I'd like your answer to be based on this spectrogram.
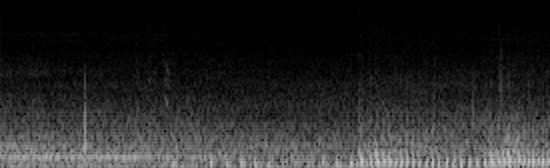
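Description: A Royal Enfield Meteor motorcycle engine restarts after stalling on a mountain road, settling into a loud, close single-cylinder thumping idle that strengthens and grows more rhythmic toward the end.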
